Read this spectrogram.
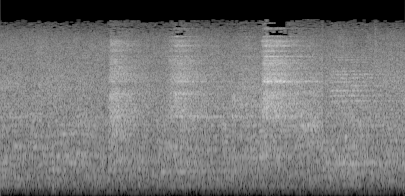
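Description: An escalator hums steadily as it runs.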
